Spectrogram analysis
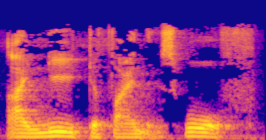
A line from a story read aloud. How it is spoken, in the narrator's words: growled Onyx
